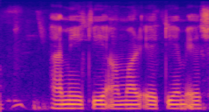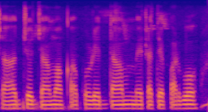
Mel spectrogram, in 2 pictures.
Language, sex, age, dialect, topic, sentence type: Bengali, male, 18-24, Northern/Varendri, banking, question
